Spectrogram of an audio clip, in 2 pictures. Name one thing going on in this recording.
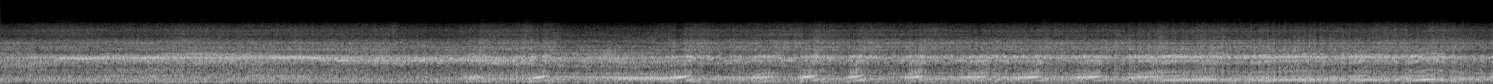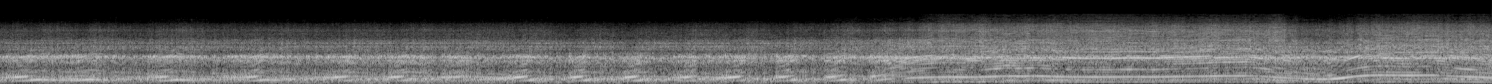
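A snowmobile engine roars close by, revving up and down again and again.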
